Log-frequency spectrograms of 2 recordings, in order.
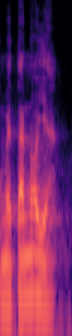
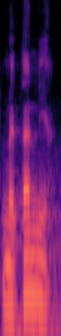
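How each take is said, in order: First: The vowel after 'metan' sounds like 'oy'. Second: The vowel after 'metan' sounds like 'ee'. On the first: "tal vez has escuchado el término como metanoia" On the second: "se pronuncia metania porque Omicron con Y se pronuncia como I"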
